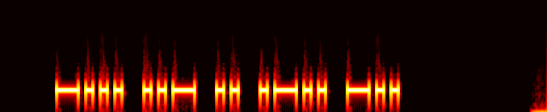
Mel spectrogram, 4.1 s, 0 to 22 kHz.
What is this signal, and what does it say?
Morse code, heard as a keyed tone, about 22 wpm, 700 Hz. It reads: BUILD
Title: Sentences from Top 1100 Words - New Word Drill Alt - 22wpm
